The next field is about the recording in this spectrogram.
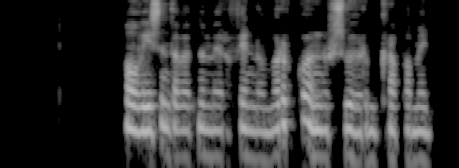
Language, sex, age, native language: Icelandic, female, 40-49, Icelandic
